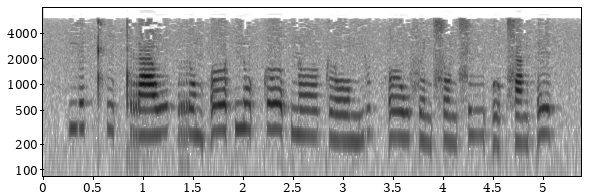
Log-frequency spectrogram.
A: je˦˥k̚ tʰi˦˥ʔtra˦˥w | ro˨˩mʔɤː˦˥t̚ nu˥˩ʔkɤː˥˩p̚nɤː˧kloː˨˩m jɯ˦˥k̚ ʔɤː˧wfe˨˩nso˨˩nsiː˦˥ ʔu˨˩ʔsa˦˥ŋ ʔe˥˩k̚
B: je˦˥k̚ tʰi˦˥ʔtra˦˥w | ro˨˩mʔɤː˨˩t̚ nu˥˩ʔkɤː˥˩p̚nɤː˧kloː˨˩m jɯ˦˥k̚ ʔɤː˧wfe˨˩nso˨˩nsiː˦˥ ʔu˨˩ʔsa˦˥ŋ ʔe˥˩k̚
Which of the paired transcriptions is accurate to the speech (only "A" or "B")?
A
